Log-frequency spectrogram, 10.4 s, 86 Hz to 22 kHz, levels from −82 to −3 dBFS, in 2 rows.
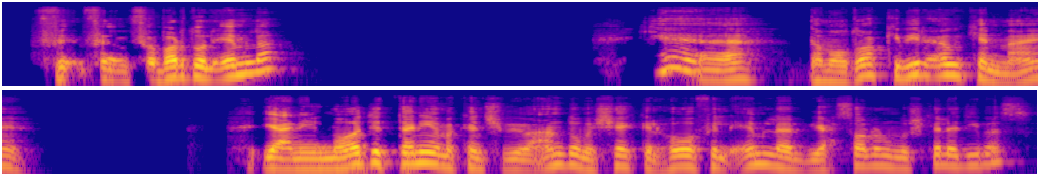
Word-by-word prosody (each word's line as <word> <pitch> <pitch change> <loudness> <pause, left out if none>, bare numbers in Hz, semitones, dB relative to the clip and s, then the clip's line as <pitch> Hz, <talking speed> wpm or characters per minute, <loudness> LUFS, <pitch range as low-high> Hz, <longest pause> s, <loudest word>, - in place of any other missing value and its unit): ف - - -6
ف - - -4
في 115 +3 -2
برضو 160 +4 +5
الإملا؟ 240 - +2 1.8
ياه! 140 - 0 0.3
ده 120 - -2
موضوع 120 +10 0
كبير 180 0 -1
أوي 185 -1 +3
كان 145 -10 -1
معاه. 95 - -2 1.2
يعني 120 0 +5
المواد 130 +9 +4
التانية 185 -1 +4
ما 140 - -1
كانش 120 -4 -5
بيبقى 115 -2 -3
عنده 165 +1 -1
مشاكل، 150 -3 -3
هو 145 +1 +2
في - - -15
الإملا 155 +4 -2
بيحصَل 115 +7 -4
له 155 - -4
المشكلة 145 +3 -4
دي 155 +1 -9
بس؟ 100 - -8
155 Hz, 160 wpm, -20 LUFS, 125-175 Hz, 1.8 s, برضو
